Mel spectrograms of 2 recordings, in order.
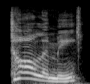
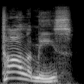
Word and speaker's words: Ptolemy: and Macedonian from the family called Ptolemy, with a P in the front. I don't know why they put a P if you don't even fucking pronounce it, you dumb motherfuckers. But Ptolemies.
